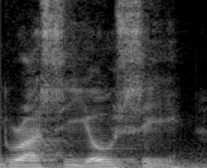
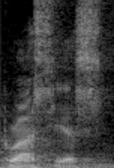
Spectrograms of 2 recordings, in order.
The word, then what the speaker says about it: Graciosi: So it's Dean Graciosi. Dean Graciosi, not Gracias.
